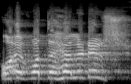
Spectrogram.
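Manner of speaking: mock very high, shrill scream at top volume. Retelling a young man on a crowded train: imitating a scream at full voice. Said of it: "He screamed at the top of his voice".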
